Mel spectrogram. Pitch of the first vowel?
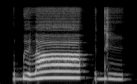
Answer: low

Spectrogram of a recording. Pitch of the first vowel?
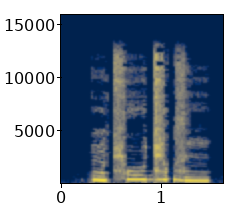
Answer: low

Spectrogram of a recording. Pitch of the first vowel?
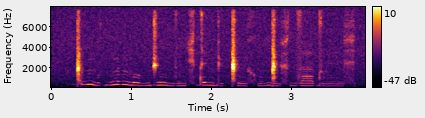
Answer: high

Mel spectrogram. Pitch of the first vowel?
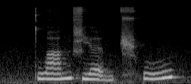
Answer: rising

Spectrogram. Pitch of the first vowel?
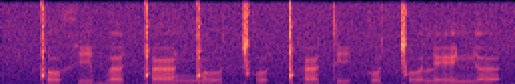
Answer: falling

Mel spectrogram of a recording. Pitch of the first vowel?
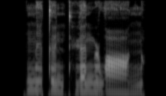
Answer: high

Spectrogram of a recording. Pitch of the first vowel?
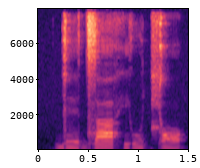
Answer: low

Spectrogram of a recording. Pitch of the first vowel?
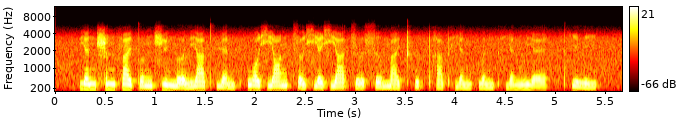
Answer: high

